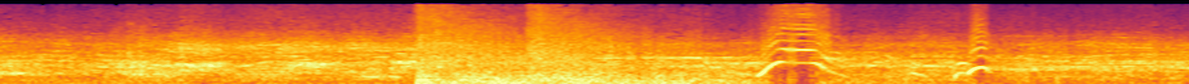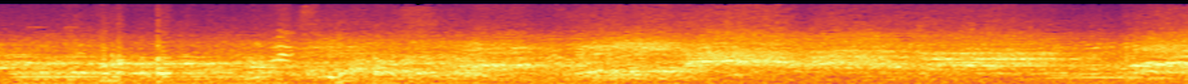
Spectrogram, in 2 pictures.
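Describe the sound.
Stun grenades and tear gas fired by public order police at protesting university students near a parliamentary precinct: a few sharp, loud bangs break through constant crowd noise, chatter and shouting.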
